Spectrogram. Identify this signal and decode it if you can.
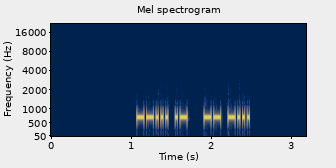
Morse code, heard as a keyed tone, about 37 wpm, 700 Hz. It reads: 7A MB
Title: Field Day Exchanges Encore - 40wpm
